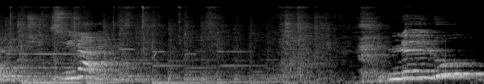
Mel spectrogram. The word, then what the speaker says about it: loup: L avec OU, ça donne loup. Le P, elle est muette. Alors, je vais entourer les lettres muettes. Le P, ça ne se prononce pas.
